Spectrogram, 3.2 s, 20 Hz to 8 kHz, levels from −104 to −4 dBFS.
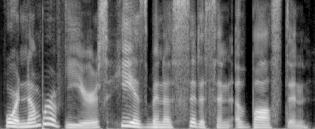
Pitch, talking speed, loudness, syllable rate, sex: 180 Hz, 230 wpm, -19 LUFS, 5.3 syllables/s, female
